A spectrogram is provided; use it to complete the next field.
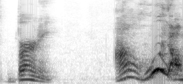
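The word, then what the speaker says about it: Burnet: They So name it's a city and they can't Bernie, say- not Born. It's Bernie.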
